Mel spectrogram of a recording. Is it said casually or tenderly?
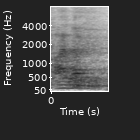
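tenderly. It is said tenderly, with deep feeling.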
